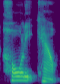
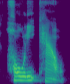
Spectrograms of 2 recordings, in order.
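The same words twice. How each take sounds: First: Slow, drawn-out American Holy cow again; light American accent on repeat. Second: Slow, drawn-out American Holy cow; mock American exclaim; American accent. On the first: Shown as a demonstration. Coach repeating client's words, American accent. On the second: Client's delight in an American accent. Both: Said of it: "in my best American accent".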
